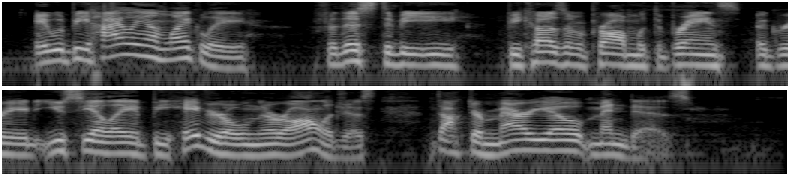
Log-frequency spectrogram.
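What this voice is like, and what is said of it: New Jersey accent slipping out. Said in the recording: “Oh, that New Jersey accent coming out. ... I said your New Jersey accent.”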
